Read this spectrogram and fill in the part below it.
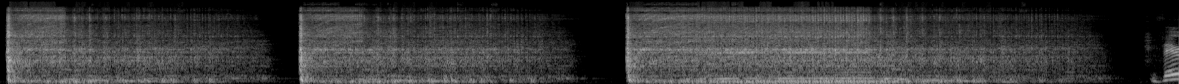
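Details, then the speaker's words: Cub Cadet 528 SWE snowblower that won't start, spark test with the plug held against the valve cover. Three long cranking bursts that never fire; very weak spark. "i don't know if the camera is picking that up but we have very little spark [Applause] i mean there is one but it doesn't seem to be strong"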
